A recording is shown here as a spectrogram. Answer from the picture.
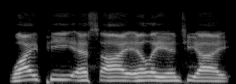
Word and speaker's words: Ypsilanti: I just came to congratulate Captain Jeff, who's once in a while pronunciation challenged, on absolutely nailing the pronunciation of the home of Willow Run Airport, YPSILANTI Ypsilanti.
